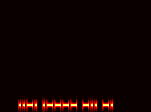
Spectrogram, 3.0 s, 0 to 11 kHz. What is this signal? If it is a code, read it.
Morse code, heard as a keyed tone, about 31 wpm, 700 Hz. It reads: F1DN
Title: DXCC-100 Call Signs - 4 Characters - Repeated 2x - 30wpm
